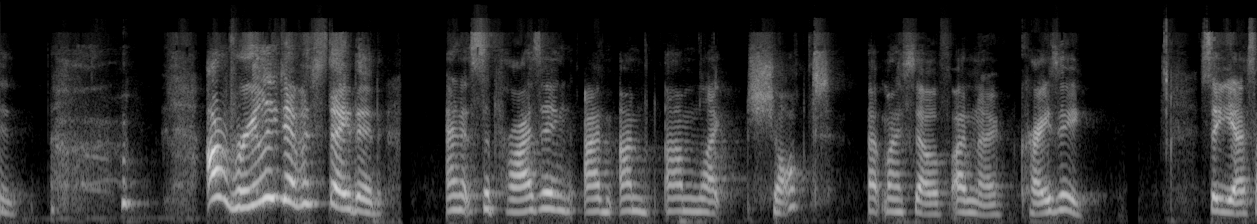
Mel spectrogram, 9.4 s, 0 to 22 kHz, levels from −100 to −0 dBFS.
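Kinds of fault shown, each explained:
Opus voice compression: The speech passed through an Opus encoder in hybrid mode, with the linear-prediction SILK layer carrying the band below 8 kHz and a CELT layer adding the upper band in 20 ms frames. Starved of bits, which fits a rate near 16 kbps, the excitation is coded coarsely, so throughout the clip the voice is plainly degraded: hoarse and slightly robotic.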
